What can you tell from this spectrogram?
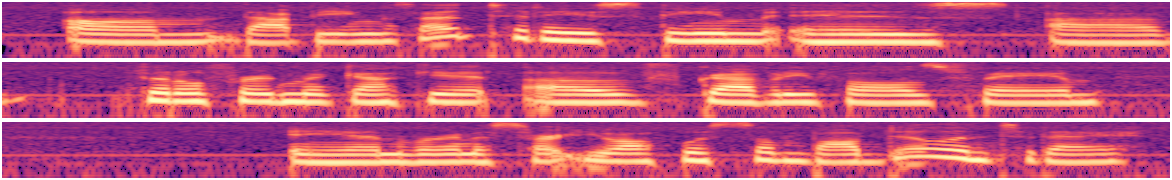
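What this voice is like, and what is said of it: Slightly weird, sick-sounding voice. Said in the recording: “I sound a little weird ... I'm recovering from an illness, so I'll be talking a little less”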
